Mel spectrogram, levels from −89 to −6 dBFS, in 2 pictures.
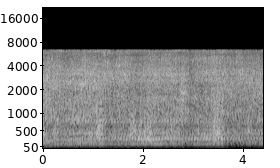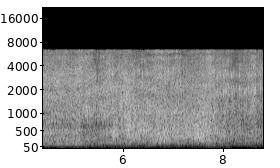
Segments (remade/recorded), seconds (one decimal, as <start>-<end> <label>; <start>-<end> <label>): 0.0-5.0 recorded; 5.0-6.3 remade; 6.3-8.8 recorded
